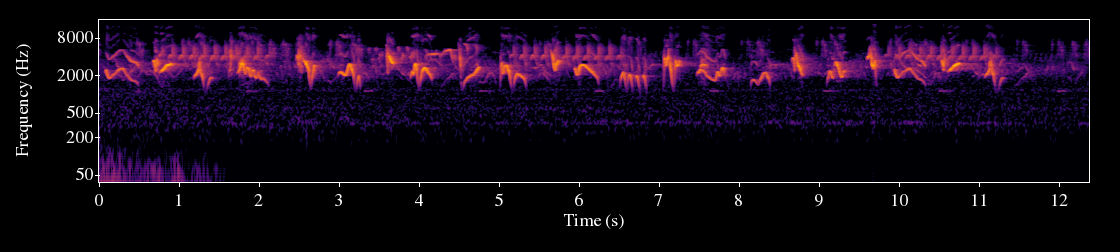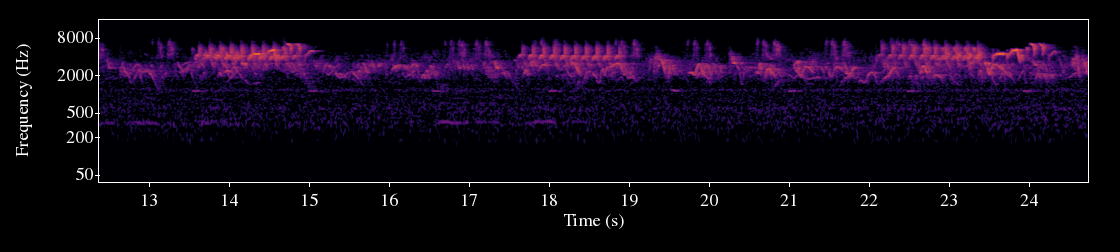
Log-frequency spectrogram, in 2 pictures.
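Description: Several songbirds singing at once: a rapid run of sharp falling chirps for about the first half, with a higher trilling phrase that repeats every four seconds or so throughout.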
